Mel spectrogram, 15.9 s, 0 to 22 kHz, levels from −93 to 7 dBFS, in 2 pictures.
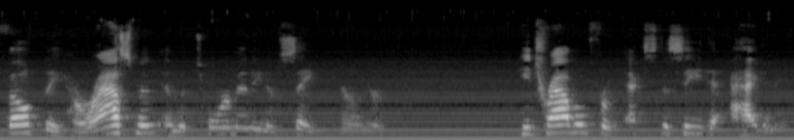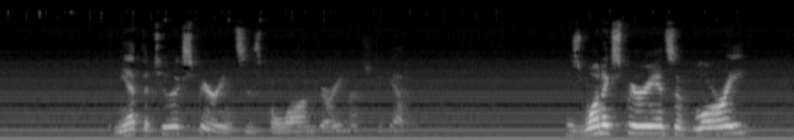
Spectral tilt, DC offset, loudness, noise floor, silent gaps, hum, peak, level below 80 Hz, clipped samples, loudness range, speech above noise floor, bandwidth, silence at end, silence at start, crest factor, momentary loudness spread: -4 dB/octave; under 0.1%; -28 LUFS; -49 dBFS; none; none; -6 dBFS; -50 dBFS; under 0.1%; 16 LU; 20 dB; 15 kHz; 0 s; 0 s; 24 dB; 24 LU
